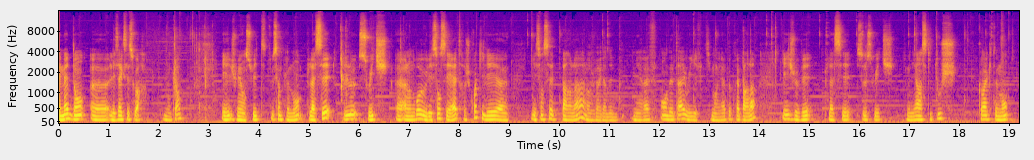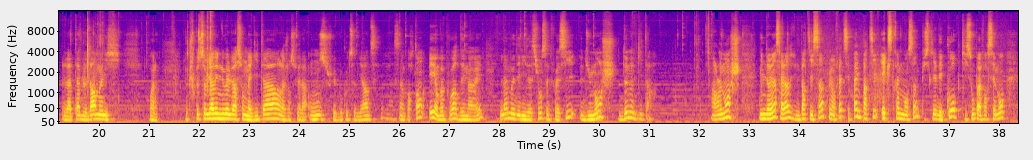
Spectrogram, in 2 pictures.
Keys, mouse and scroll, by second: 2.9 g, 4.3 click, 4.5 r, 5.2 click, 5.6 KP_7, 6.2 scroll down 1, 6.8 g, 9.4 click, 9.6-14.2 middle drag, 13.3 scroll up 2, 13.6 r, 14.2 click, 14.3 g, 15.3 click, 15.4 r, 16.0 click, 16.1 g, 17.1 click, 17.2 scroll up 1, 17.5-18.6 middle drag, 18.1 scroll down 1, 18.3 r, 18.6 click, 18.8 scroll down 1, 18.9-21.7 middle drag, 19.7 alt+a, 19.9 scroll down 1, 20.8 scroll up 1, 23.9-31.9 drag, 31.9 scroll down 1, 32.2-38.3 middle drag, 33.0-33.9 scroll up 1, 33.9 scroll down 1.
